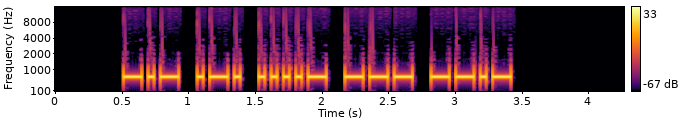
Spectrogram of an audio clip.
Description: Morse code, heard as a keyed tone, about 26 wpm, 700 Hz. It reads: KR4OQ
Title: Speed Racing - USA 2x2 Call Signs 22wpm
